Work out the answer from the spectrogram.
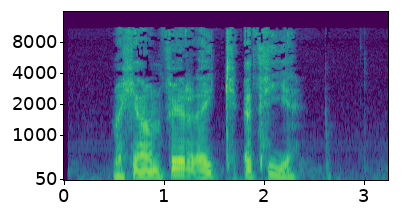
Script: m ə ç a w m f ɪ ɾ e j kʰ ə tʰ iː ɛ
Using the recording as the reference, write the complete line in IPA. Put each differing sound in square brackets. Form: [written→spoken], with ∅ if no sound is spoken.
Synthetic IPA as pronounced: m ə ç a w [m→n] f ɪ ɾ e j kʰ ə tʰ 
